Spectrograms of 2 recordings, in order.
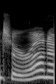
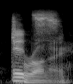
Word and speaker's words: Toronto: we mentioned something about Toronto and we pronounce the second T in Toronto and I was like not anymore it doesn't exist just like the second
